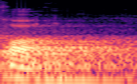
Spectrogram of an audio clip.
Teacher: തൊണ്ടയുടെ മേലെ അറ്റം അവിടെ നിന്ന് തടിപ്പിച്ചു കൊണ്ട് ഉച്ചരിക്കേണ്ട അക്ഷരമാണ്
